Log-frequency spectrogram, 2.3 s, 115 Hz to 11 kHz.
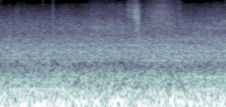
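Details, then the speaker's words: Renault Clio RS Line with CVT gearbox, recorded from inside while driving at about 5500 rpm, nearing 6000: a deep, even rumble with road noise and no knocks, whine or roughness; a quiet, healthy engine. "turn 5500 rpm, it is not even clear, it is approaching 6000e, it is approaching 6000, it gives the feeling"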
